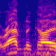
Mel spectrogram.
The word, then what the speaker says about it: Ravnica: city of Ravnica uh which I had to look up to make sure I was saying it correctly turns out I wasn't so ravika it is uh the mysterious Shard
